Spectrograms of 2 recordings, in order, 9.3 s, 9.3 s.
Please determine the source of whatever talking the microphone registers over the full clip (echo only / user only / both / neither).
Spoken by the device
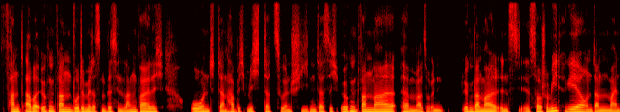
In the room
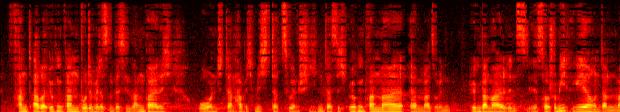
echo only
